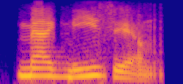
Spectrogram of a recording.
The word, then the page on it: magnesium: Indian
